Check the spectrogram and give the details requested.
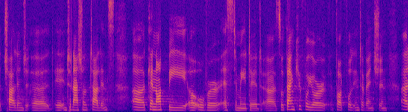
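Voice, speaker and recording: Low-voiced woman moderating, hall reverb. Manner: polite, formal introductions with fillers. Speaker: panel moderator. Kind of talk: moderating a conference panel.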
